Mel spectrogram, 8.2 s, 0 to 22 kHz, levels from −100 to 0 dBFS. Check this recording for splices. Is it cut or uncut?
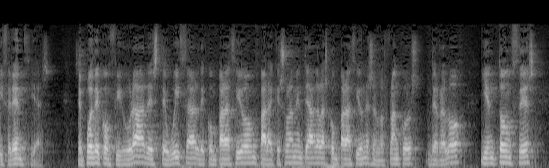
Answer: cut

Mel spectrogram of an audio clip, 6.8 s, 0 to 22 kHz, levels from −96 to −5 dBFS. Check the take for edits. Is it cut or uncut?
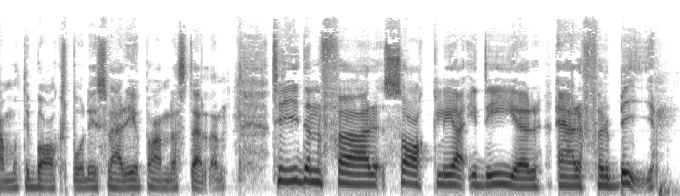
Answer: cut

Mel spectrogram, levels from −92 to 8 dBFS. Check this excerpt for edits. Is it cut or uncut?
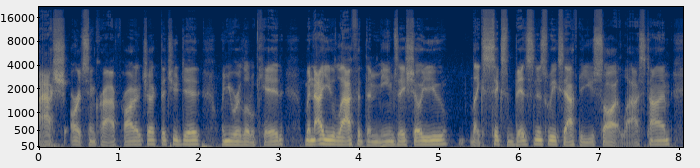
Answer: uncut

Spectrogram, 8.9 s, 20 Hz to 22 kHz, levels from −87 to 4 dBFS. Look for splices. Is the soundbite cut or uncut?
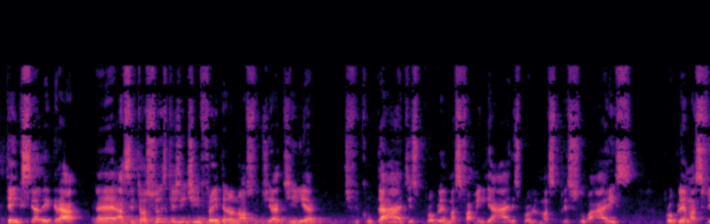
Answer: uncut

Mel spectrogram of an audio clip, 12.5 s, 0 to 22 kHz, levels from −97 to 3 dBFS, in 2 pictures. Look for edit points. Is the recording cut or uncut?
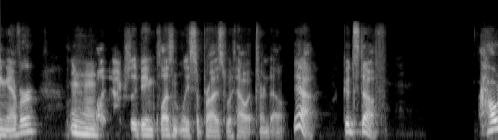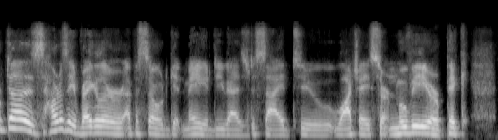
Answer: cut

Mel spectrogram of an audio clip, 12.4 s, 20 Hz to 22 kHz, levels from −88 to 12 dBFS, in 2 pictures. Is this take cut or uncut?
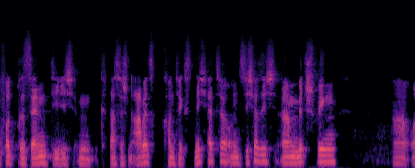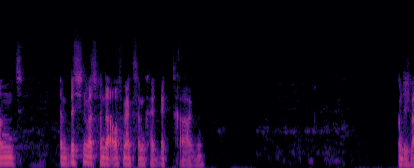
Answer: uncut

